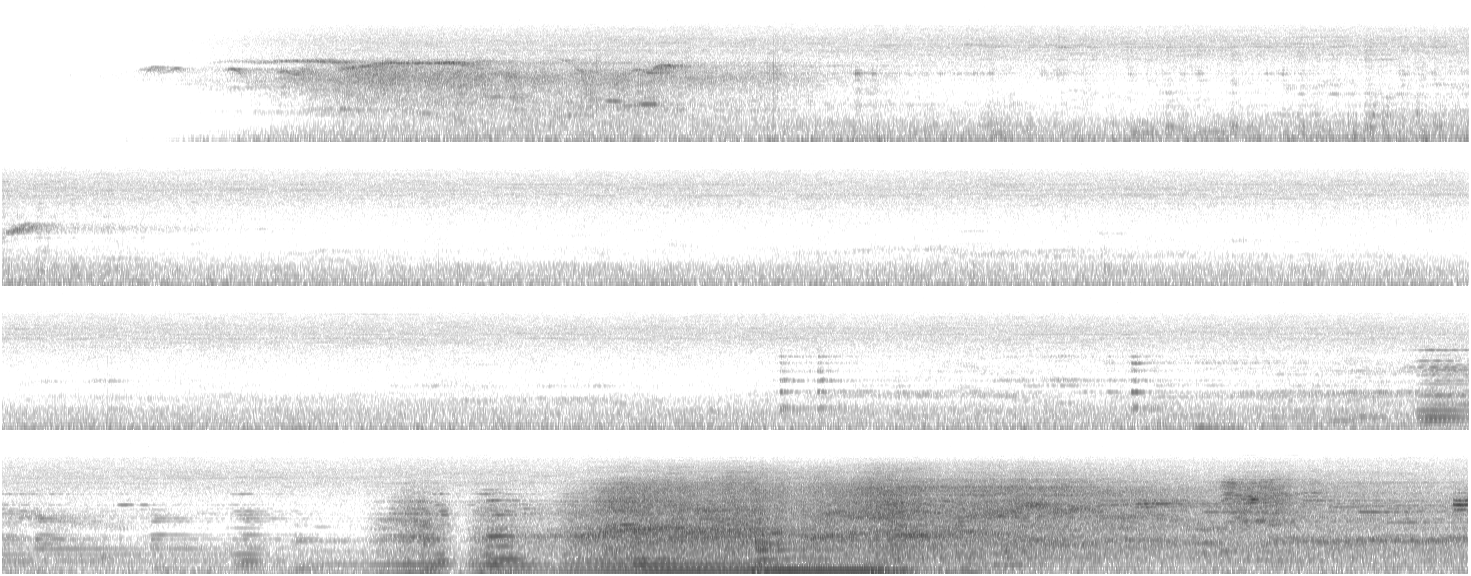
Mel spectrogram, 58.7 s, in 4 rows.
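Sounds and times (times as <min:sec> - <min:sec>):
instruments tuning during a soundcheck: 0:41.3 - 0:58.6.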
